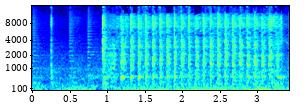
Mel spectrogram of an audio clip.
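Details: Used car, crank no start: starter cranks steadily at about three and a half turns per second but never catches, despite earlier new spark plugs, cleaned throttle body and fuel lines, and a new fuel pump; dirty camshaft solenoid valves.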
